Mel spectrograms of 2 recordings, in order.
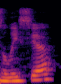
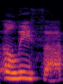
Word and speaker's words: Elisa: who I'm assuming her name is Alicia it's Alisa Alisa Oh Lee see I'm putting an extra extra syllable in there to level okay so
